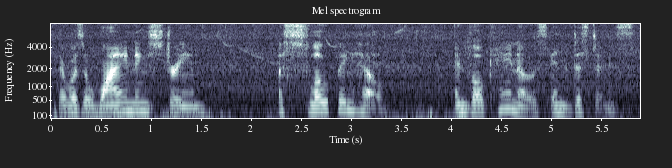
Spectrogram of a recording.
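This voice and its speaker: A woman reading a children's book aloud in an expressive, deliberate storytelling manner. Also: on the low side, a little hiss or hum, rough recording.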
